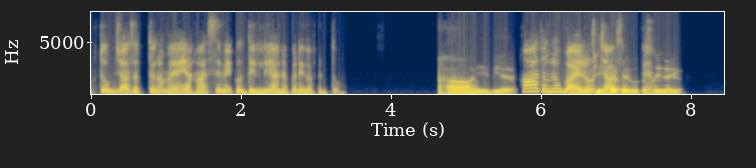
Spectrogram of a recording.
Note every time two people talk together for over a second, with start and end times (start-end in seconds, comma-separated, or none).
6.6-7.8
